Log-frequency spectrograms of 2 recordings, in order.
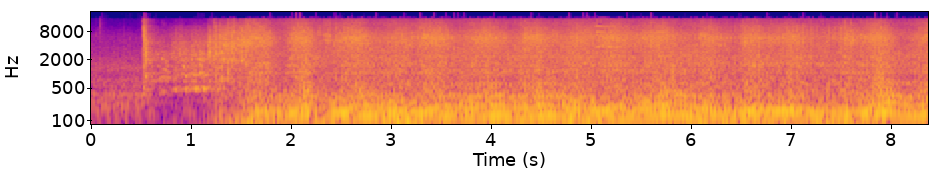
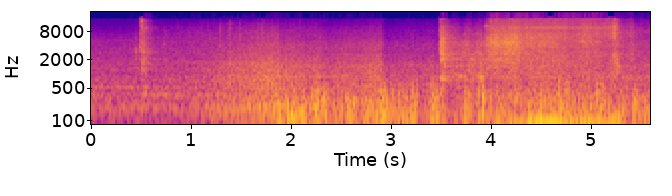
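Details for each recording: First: Freshly built Chevy 283 V8 first fire-up, unplugged vacuum port: runs at a fast, uneven lope with wavering note, not settling; big vacuum leak, sounded better with a hand over the carburetor. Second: Cold start of a freshly built 283 V8 with a fan running: the starter cranks, then the engine catches and settles into a rough but steady low idle. It still needs tuning but seems to run okay.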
